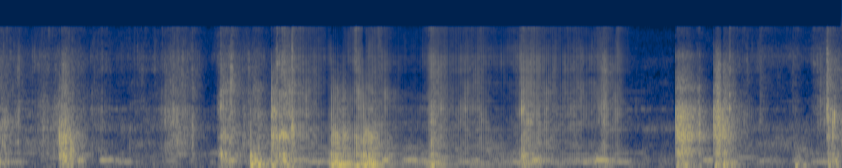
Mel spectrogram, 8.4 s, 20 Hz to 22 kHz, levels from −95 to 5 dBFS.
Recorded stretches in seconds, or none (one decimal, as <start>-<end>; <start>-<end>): 0.0-3.0; 6.3-8.4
